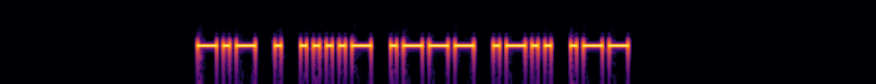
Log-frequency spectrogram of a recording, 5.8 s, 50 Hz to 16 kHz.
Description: Morse code, heard as a keyed tone, about 28 wpm, 700 Hz. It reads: KE4JLW
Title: USA Call Signs - 6 Characters - Repeated 2x - 28wpm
